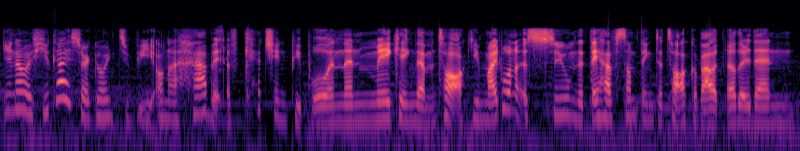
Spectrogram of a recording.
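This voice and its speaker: A woman's voice: lowish voice, brisk, few pauses, fairly bright tone, highs cut off, soft background music. A woman voicing an elegant kobold trickster. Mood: wry. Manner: elegant, smooth, mock-wounded. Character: evasive, wry fey-pact trickster in kobold form.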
